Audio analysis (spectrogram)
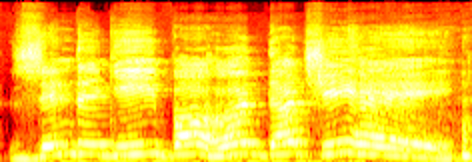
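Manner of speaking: belted out high, loud and slow; loud Urdu phrase. Shown as a demonstration. Guest shows off his Urdu, belting it out loud. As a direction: sing out the Urdu line with gusto. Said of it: "I hope everyone's ears are okay after that".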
